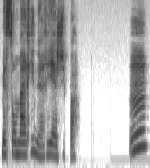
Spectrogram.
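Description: Slow Québécoise audiobook narrator. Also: female voice, mid-range voice, a little mellow, no room sound, studio quality.

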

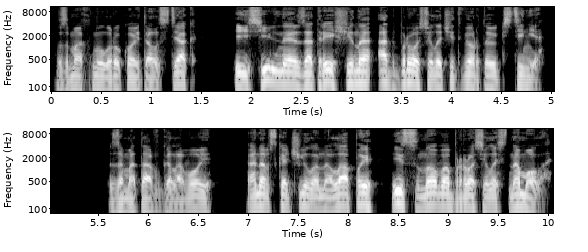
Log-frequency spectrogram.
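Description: A man narrating an audiobook in an expressive storytelling manner. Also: lowish voice, normal speed, no room sound, clean studio sound.

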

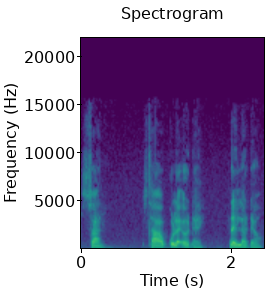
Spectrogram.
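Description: A woman's voice: on the low side, steady tone, fast talker, fairly bright tone, close to an everyday voice. A woman voicing a bewildered young man who stammers in panic. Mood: panicked. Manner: stammering, flustered.

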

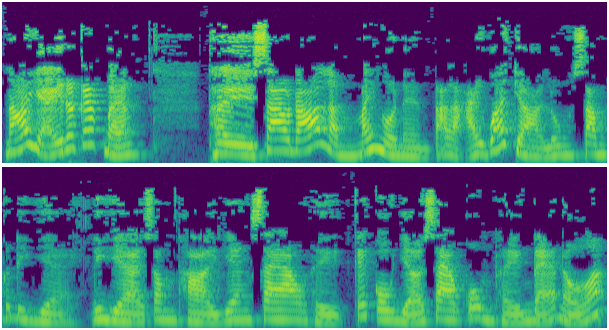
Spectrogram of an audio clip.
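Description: Husky Southern Vietnamese woman telling ghost stories. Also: medium pitch, animated, fast talker, a bit bright. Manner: chatty, addresses listeners directly, many fillers. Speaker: storyteller. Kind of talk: spoken ghost story told to listeners.

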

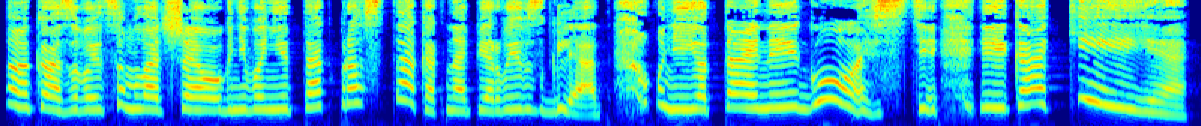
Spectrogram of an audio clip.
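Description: A woman's voice: high voice, animated, takes it slowly, hardly any pauses, no room sound, studio quality, voice pushed up. A woman voicing a sly, mocking teenage girl in an audiobook, with a sing-song, taunting delivery. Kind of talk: audiobook character reading.

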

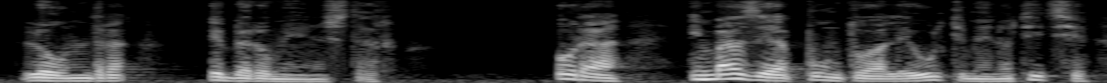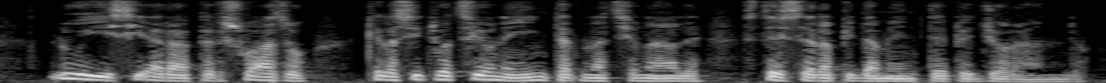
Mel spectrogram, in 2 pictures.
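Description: Low, husky male audiobook narrator. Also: warm tone. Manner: measured, reflective, restrained. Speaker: audiobook reader. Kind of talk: scripted literary narration.

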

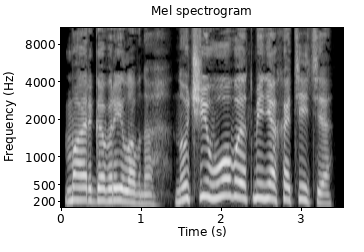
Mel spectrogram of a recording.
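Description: A woman's voice: on the high side, animated, moderate pace, no room sound, studio quality, natural voice. A woman voicing a young male sergeant on duty who sounds exasperated and a little whiny.

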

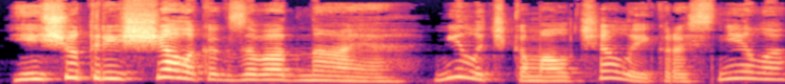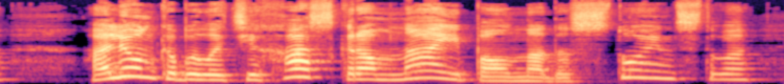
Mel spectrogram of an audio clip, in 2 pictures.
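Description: A woman's voice: fairly high pitch, sing-song, moderate pace, a bit bright, pitched above the performer's own voice. A woman reading the part of an impatient, sardonic young woman in an audiobook. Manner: sardonic, irritable.

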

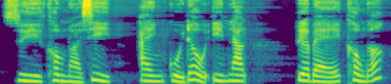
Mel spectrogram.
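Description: A woman's voice: mid-range voice, moderate pace, dark tone. A woman narrating a sad melodrama in an emotional, sorrowful way. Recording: long hall reverb.

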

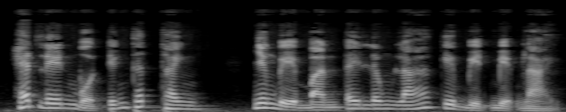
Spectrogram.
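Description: A man narrating a horror story with dramatic delivery. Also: medium pitch.

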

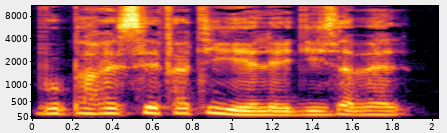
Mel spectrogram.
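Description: A man voicing a sharp, scolding spinster sister-in-law who contradicts everything. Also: mid-range voice, quick pace, pitched above the performer's own voice, lightly acted. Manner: sour and contradicting.

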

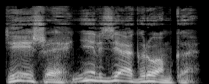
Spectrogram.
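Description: A fearful ancient elder with a gravelly, husky voice, as a male narrator puts him on, speaking in hushed, halting bursts. The voice sits a little higher than usual and swings widely in pitch. The storybook reading is dry and close. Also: sing-song, no echo, exaggerated voice. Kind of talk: audiobook character voice.

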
